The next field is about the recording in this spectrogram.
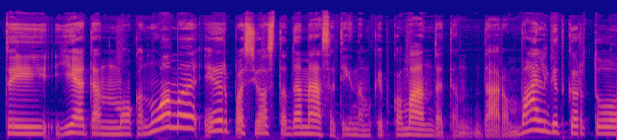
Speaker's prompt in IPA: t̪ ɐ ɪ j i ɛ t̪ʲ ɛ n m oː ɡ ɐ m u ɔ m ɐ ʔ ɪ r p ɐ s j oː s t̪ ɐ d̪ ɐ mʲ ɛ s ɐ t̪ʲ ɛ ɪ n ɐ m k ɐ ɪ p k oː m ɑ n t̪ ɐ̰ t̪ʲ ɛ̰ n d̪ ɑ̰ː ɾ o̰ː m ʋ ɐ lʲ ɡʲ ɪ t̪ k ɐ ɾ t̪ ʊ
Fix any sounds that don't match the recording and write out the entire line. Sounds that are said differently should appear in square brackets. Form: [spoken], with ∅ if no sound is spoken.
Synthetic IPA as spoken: t̪ ɐ ɪ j i ɛ t̪ʲ ɛ n m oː [k] ɐ [n] u ɔ m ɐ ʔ ɪ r p ɐ s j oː s t̪ ɐ d̪ ɐ mʲ ɛ s ɐ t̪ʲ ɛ ɪ n ɐ m k ɐ ɪ p k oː m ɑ n [d̪] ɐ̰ t̪ʲ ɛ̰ n d̪ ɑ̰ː ɾ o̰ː m ʋ ɐ lʲ ɡʲ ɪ t̪ k ɐ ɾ t̪ ʊ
